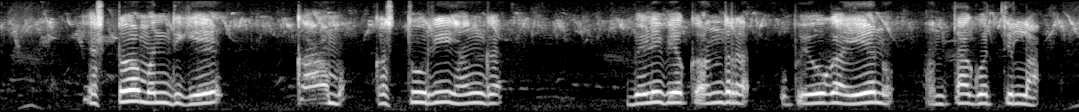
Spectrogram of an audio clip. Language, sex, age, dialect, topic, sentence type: Kannada, male, 18-24, Dharwad Kannada, agriculture, statement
